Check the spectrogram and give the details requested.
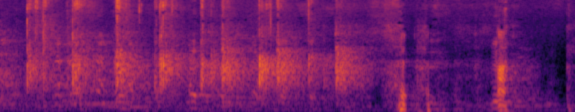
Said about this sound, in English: I don't know why the women are clapping, because that was definitely me having a go.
